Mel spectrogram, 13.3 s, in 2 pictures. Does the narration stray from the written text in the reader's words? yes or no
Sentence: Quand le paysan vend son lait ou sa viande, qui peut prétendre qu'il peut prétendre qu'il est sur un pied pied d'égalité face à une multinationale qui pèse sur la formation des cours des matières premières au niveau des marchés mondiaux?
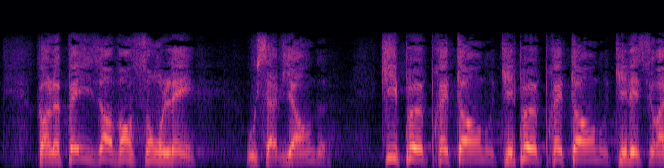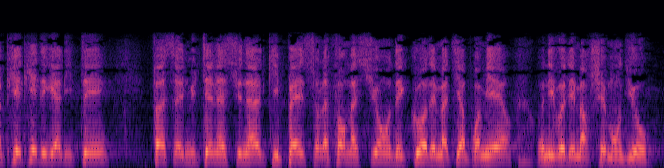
no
